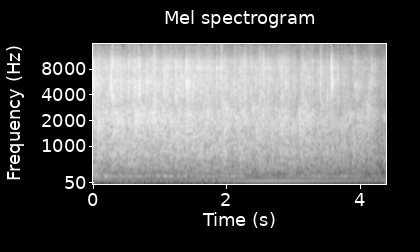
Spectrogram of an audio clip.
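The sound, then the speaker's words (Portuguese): An audience applauds in a steady, dense wash of clapping that holds fairly constant and tapers slightly toward the end, with a low steady hum beneath it. “Você crê, aplauda.”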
